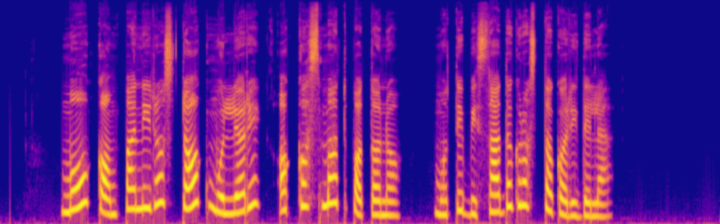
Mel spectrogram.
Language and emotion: Odia, sad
